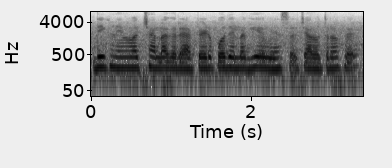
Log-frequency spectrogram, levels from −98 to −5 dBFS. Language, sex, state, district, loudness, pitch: Hindi, female, Haryana, Rohtak, -16 LUFS, 205 Hz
